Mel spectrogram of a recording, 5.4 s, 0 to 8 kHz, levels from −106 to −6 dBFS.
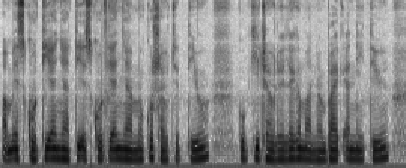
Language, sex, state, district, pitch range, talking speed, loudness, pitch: Wancho, male, Arunachal Pradesh, Longding, 110-120 Hz, 220 wpm, -19 LUFS, 115 Hz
